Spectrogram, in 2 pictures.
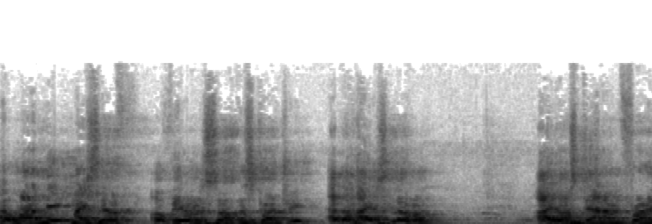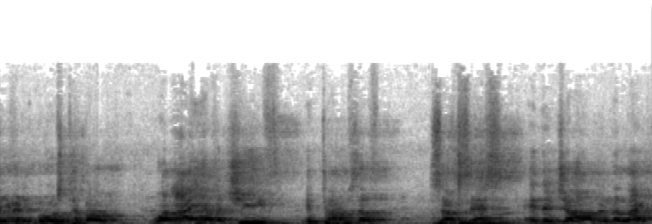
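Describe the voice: A man talks at a fairly quick pace with a high pitch, fairly even intonation and a slightly mellow tone, with strong room echo around him.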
